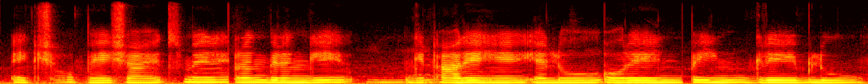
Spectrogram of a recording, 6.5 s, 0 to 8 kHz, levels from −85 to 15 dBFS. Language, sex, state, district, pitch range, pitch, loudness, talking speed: Hindi, female, Bihar, Jamui, 200-210 Hz, 200 Hz, -13 LUFS, 130 wpm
